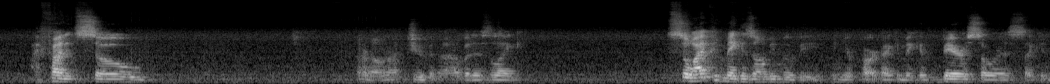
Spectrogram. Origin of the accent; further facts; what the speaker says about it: Montreal, Quebec, Canada; now in Toronto, Canada; Like, I live in Toronto. I'm from Montreal. I grew up a lot of my life in Laurentians, Quebec, so I know the woods really well, too.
